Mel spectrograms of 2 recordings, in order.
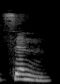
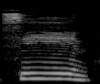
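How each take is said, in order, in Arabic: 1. الحركة قصيرة ومقطوعة. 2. الحركة ممدودة وطويلة. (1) "ما تقولش تسن" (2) "الهاء يعمل لك مد"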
